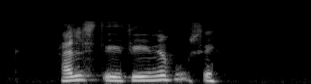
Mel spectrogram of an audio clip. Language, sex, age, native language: Icelandic, male, 20-29, Icelandic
